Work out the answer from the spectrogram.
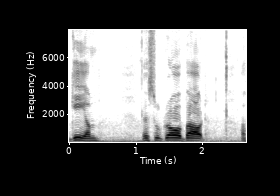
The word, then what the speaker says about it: Geum: This little plant that I'm working on here is called guium.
